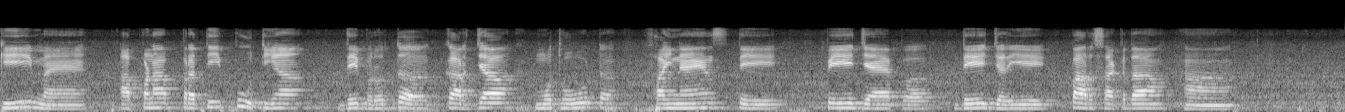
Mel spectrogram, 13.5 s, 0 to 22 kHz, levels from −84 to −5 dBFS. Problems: none marked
